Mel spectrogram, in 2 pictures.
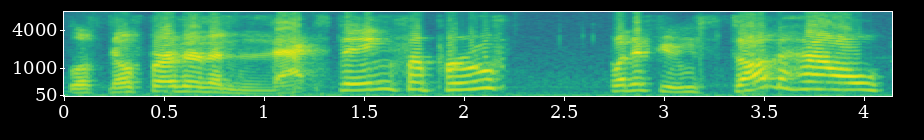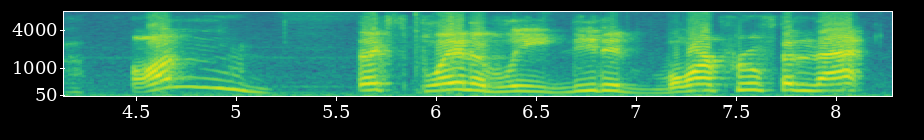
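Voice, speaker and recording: A man's voice: sits high, big pitch swings, slow, bright, forceful tone, low-quality recording. A man streaming a game and giving casual, chatty commentary. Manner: chatty, conversational.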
